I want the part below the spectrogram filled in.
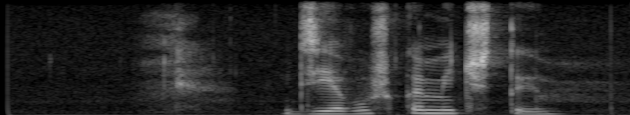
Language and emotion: Russian, neutral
